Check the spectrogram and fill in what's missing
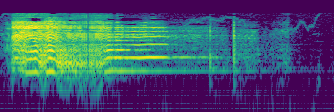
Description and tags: plastic rubbed
unicel frotado con cable generando feedback
feedback, plastic, unicel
